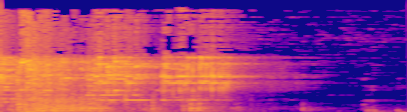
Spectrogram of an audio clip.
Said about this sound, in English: So you smashed the lamp.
